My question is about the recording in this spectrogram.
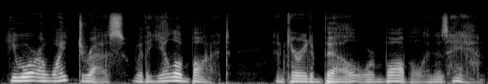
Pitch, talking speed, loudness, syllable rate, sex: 130 Hz, 220 wpm, -19 LUFS, 5.5 syllables/s, male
